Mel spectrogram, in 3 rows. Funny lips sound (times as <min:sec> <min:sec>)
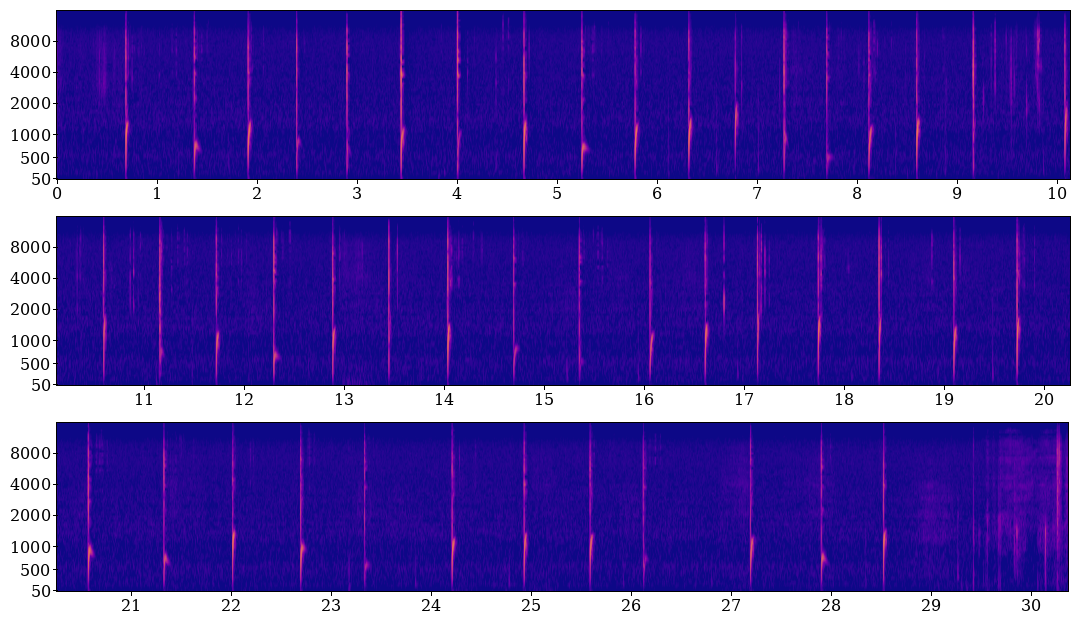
0:08.1 0:14.2, 0:19.1 0:19.9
